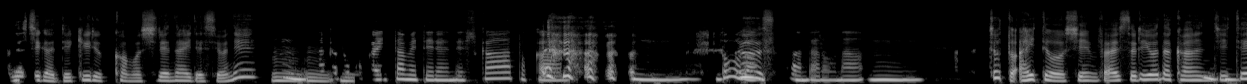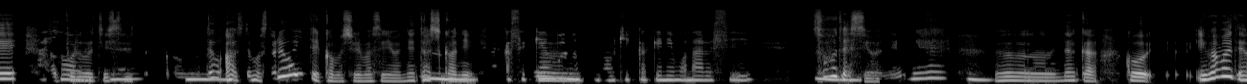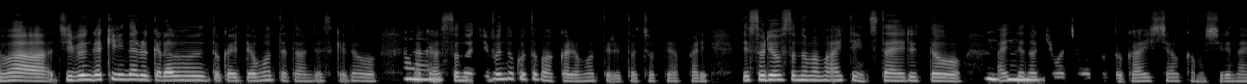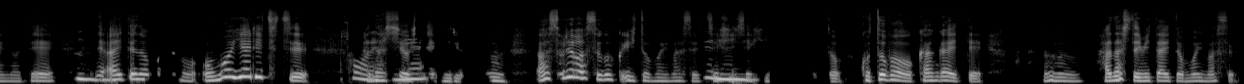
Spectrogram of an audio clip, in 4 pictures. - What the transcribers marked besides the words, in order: laugh; other noise; unintelligible speech; other background noise
- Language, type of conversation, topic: Japanese, advice, 個性的な習慣をもっと受け入れられるようになるにはどうしたらいいですか？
